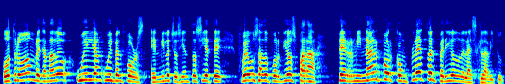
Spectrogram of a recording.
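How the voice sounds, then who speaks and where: High-voiced preaching pastor, dull recording. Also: male voice, unhurried. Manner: preaching with sudden shouted peaks and hushed low drops. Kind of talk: sermon.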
